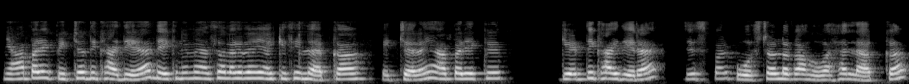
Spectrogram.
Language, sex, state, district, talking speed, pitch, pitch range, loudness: Hindi, female, Bihar, Vaishali, 245 wpm, 255 Hz, 240-275 Hz, -14 LUFS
